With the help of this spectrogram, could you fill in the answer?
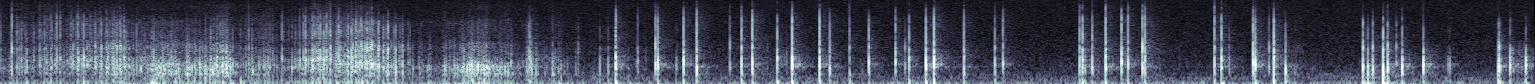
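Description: Long nails scratch across the face of a Louis Vuitton coated-canvas zip pouch, producing about two seconds of steady, bright rasping that swells and fades. This gives way to quick, sharp scratchy clicks in short irregular bursts, each dying away almost instantly.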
